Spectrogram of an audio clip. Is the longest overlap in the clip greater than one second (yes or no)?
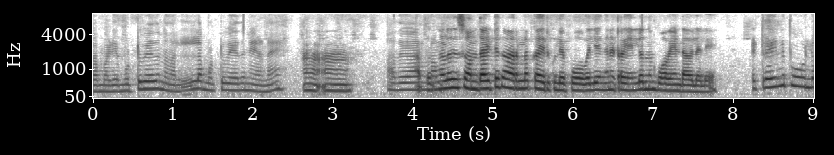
no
